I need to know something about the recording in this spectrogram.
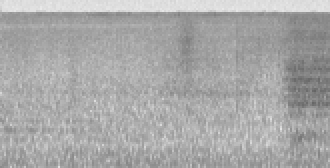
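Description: A person's short breath near the end, over a steady low room rumble.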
